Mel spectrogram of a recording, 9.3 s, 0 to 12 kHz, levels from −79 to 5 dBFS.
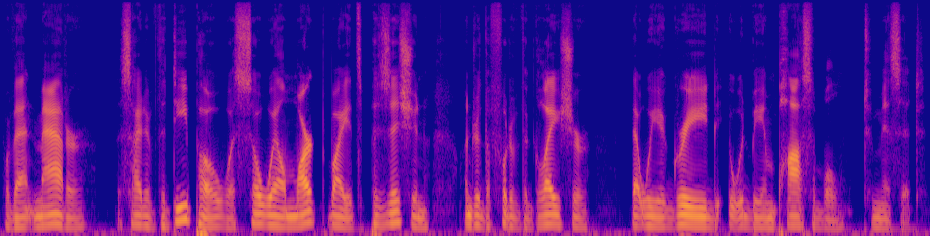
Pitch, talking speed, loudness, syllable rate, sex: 90 Hz, 200 wpm, -23 LUFS, 5.2 syllables/s, male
